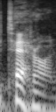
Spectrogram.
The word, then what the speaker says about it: Tehran: Well, the concept is it's Persian, so it's actually Tehran, right? Tehran.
